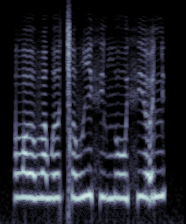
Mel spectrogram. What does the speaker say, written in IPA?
lˠ əː v a w əː ǀ ə v i fʲ œ lʲ ŋ oː fʲ œ lʲ

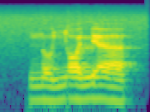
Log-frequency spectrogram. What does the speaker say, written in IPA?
n o˨ ɲ ɔ˦ lʲ ɐ˦˨

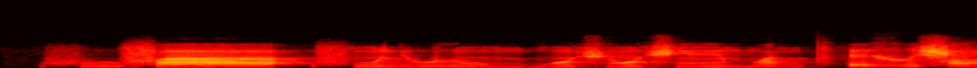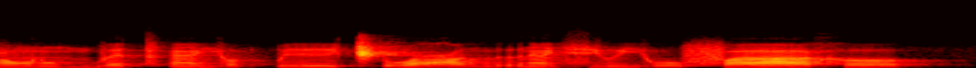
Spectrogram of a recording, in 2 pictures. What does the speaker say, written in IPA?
x u˥˧ f aː˥˧ | f ũ˧˥˧ lʲ u˦˥ l ũ˨˦ m b õ˧˥˧ ʃ õ˧˥˧ ʃ ẽː˦˥ b ã˨˦ n t͡sʼ ɛ˨˦ ɣ ʌ˧˥˧ ʃ ʕ õ˦˥ ɾ ũ˦˥ m b ɛ˦˥ t͡sʼ ɛ̃˥˧ j ʌ˨˦ k͡p e˧˥˧ t͡ʃʼ o˧˥˧ ʕ ʌ˨˦ n r ɛ̃˥˧ sʲ ɯ˧˥˧ j o˦˥ f aː˧˥˧ x ʌ˥˧

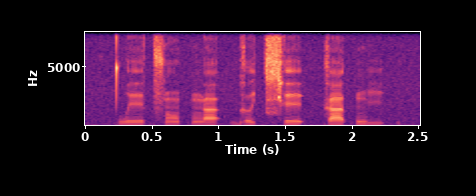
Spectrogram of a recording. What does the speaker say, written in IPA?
t̪ w e˧ t͡s ɔ̃˨ p̚ ŋ a˨ ʔ ɡ ə˧ t͡ɕʰ e˦ ʔ k a˦ t̚ ŋ i˦ ʔ

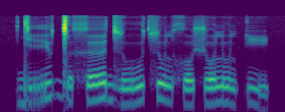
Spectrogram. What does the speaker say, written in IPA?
dʲ ə rʲ u ɡ͡ǀ ə x əː d͡z uː t͡s u l x o ʃ o l u l k i

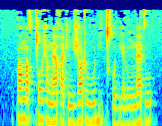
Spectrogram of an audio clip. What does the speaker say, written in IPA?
k ɒ n̪ ɒ s ǀ o ʒ ɒ n̪ æ χ æ t͡ʃ ŋ i ʒ ɒ ʈ u β u bʲ e ǀʰ o bʲ æ ð u ŋ n̪ æ t u

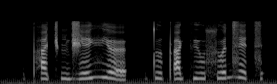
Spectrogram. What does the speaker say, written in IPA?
pʰ a t͡ʃ n d͡ʒ e vʲ œ | tʷ e pʼ a kʲ u sʷ œ d͡z e t͡s

